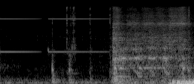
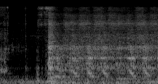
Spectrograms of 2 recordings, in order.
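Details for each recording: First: Mitsubishi Mirage with hard starting and stalling on acceleration, after spark plug replacement: engine fires at once and settles to a steady, even idle; problem was a worn, powdery spark plug. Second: Mitsubishi Mirage that suddenly became hard starting after days of forced start attempts: brief, weak cranking, then it catches and runs roughly with an odd internal sound. Flooded spark plugs are suspected and are being removed for checking.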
